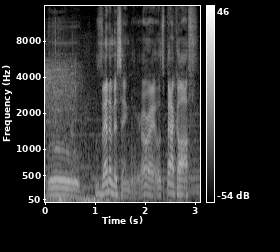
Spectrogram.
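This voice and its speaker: A man's voice: mid-range voice, lively intonation, a little slow. A man hosting a gaming video, giving casual commentary and thinking aloud about his moves and choices. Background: video game music.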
